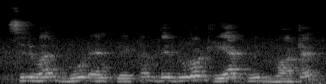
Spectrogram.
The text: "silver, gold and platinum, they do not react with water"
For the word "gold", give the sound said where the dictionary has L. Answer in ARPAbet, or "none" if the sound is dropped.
none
